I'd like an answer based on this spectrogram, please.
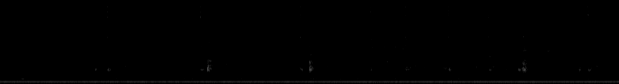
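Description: Near silence with faint, irregular clicks about once a second, the clicks of a computer mouse applying paint to faces in a 3D model, over a low steady hum.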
